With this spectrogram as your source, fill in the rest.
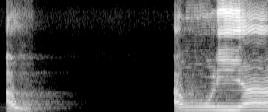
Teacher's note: Kita melunakkan fathah yang bertemu waw sukun au, seperti bertemu dengan huruf u dalam huruf abjad, setara dengan huruf u, au. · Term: huruf layin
